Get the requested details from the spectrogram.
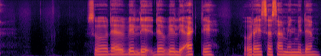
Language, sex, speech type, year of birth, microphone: Norwegian, female, spontaneous, 1962, Shure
